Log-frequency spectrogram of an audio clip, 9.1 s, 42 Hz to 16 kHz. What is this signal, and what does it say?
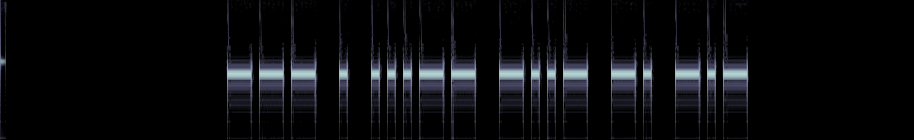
Morse code, heard as a keyed tone, about 16 wpm, 700 Hz. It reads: OE3XNK
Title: DXCC-100 Call Signs - 6 Characters - Repeated 3x - 15wpm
